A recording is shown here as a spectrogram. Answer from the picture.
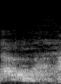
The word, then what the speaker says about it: Adonai: Yes, well, give us the right pronunciation. Adonai, Adonai? – Yes, it is Adonai.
